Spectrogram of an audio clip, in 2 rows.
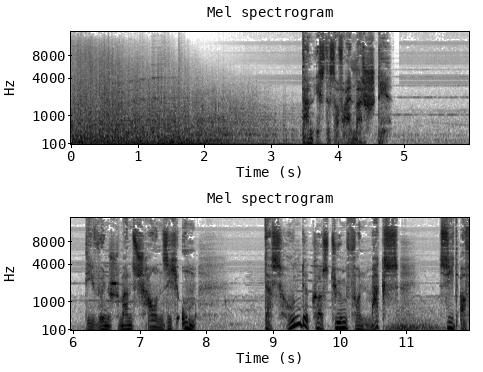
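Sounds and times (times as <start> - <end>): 
thunderclap from a lightning strike: 0.0 - 3.8
speech: 3.9 - 4.8, 6.2 - 8.1, 8.9 - 11.9.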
